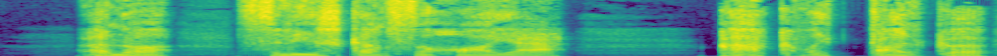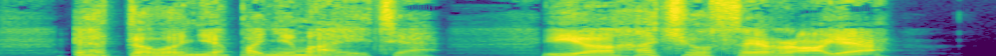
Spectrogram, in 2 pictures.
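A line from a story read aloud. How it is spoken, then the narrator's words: Growl. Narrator (Russian): Зарычал он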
